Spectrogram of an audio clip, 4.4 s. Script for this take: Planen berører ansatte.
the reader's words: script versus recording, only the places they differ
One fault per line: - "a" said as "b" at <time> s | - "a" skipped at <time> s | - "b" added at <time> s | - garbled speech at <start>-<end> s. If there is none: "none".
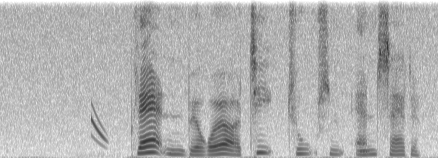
- "ti tusind" added at 2.4 s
